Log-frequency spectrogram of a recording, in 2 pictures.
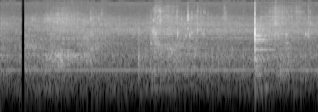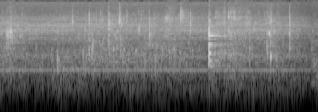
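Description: Chicken curry bubbling and simmering in a kadai after water is added, a soft steady hiss broken by occasional sharp pops and faint clinks.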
